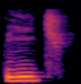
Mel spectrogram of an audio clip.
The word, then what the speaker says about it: teach: tienes que hacerlo larga no no lo digas como teach sino teach Clean steam Team cream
